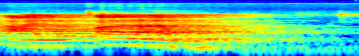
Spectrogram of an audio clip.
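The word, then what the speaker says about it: القلم: We have Al-Qalam. So Al-Qalam, you pronounce the lam.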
